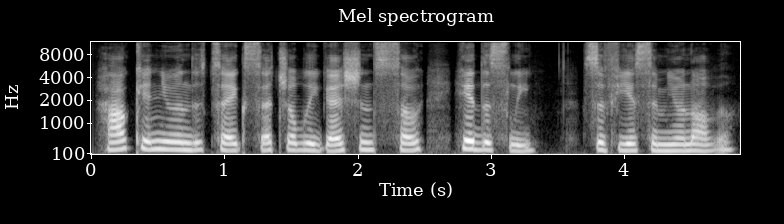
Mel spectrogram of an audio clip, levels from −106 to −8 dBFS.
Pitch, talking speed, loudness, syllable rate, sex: 210 Hz, 125 wpm, -21 LUFS, 5.4 syllables/s, female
